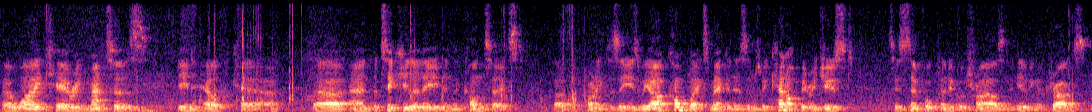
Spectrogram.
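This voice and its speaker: An older man giving a public lecture, speaking in a measured, explanatory way with frequent pauses. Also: mid-range voice, steady tone, darkish tone, a little hiss or hum. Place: large lecture theatre. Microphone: podium mic, then handheld. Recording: echoey hall picked up from a distance.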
